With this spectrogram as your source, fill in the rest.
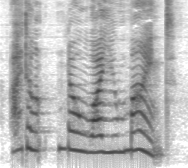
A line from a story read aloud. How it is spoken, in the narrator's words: she thereupon wailed with extravagance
